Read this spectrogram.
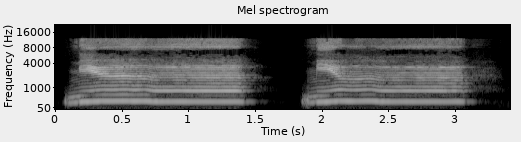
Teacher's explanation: Mia mia this ikhfa is light, so keep your tongue straight.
